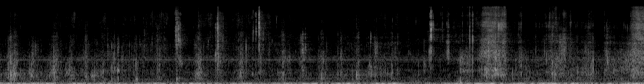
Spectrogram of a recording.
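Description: Close-miked eating: chewing with many small wet mouth clicks, then a louder crisp crunch near the end as a bite of lettuce is taken.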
